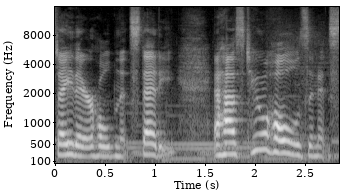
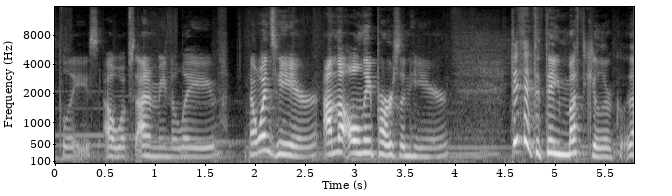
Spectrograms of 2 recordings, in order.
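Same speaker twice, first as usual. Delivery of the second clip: normal talking voice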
